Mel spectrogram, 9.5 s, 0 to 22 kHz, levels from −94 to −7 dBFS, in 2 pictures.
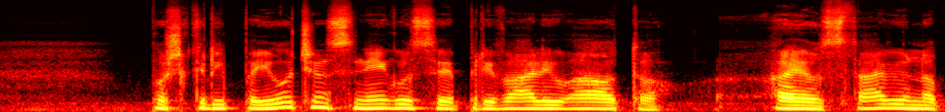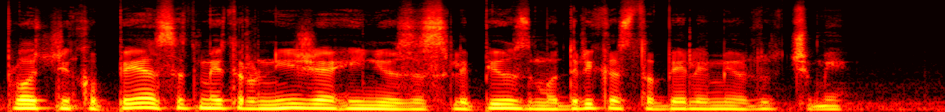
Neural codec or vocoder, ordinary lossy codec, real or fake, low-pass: none; none; real; none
